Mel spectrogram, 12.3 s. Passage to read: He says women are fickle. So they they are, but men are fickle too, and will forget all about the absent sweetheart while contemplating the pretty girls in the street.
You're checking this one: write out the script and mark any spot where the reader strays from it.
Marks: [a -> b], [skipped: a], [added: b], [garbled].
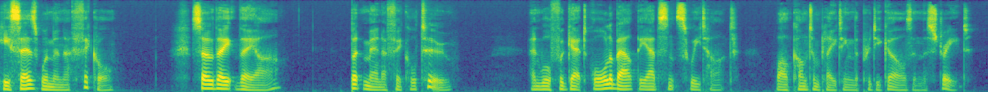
He says women are fickle. So they they are, but men are fickle too, and will forget all about the absent sweetheart while contemplating the pretty girls in the street.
